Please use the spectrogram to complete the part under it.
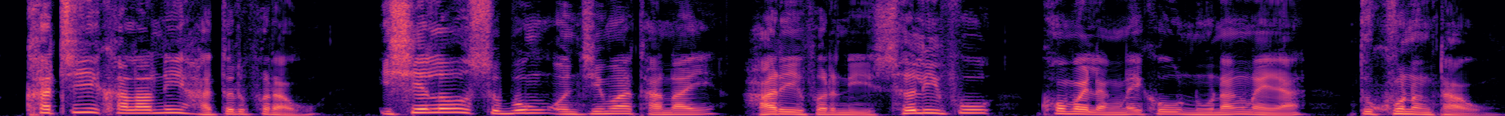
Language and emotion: Bodo, angry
